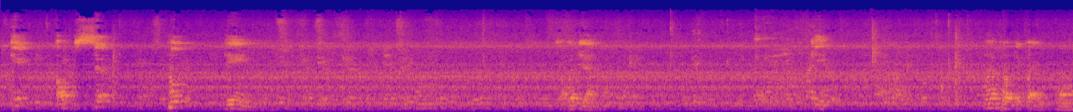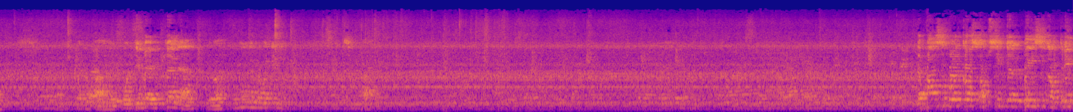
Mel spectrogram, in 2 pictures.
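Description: A man lectures calmly through a microphone.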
